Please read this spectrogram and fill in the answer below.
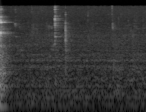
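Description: Quiet room tone at a dinner table, opening with a sharp tap and then a couple of faint clinks of tableware about a second in.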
